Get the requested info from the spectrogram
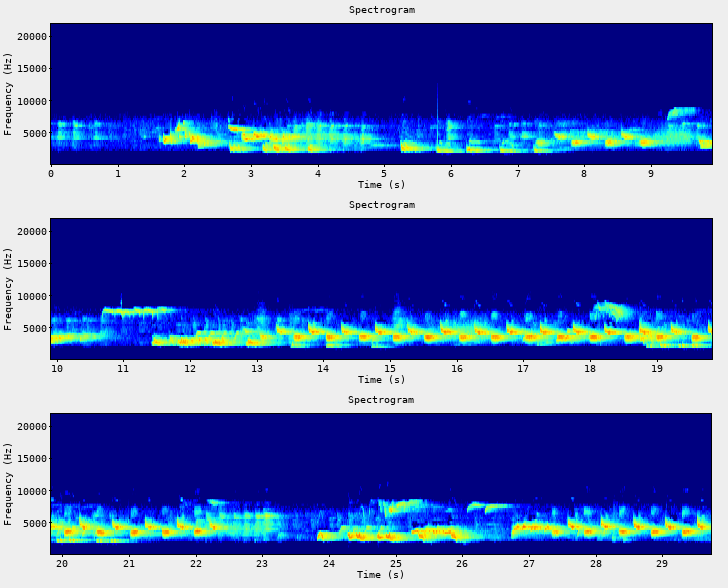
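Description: Birds singing: varied high chirps at first, then from about twelve seconds in a fast run of repeated chirping notes, several each second, breaking off briefly twice near the end.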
